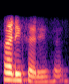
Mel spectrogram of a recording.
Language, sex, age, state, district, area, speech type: Dogri, female, 18-30, Jammu and Kashmir, Samba, rural, conversation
